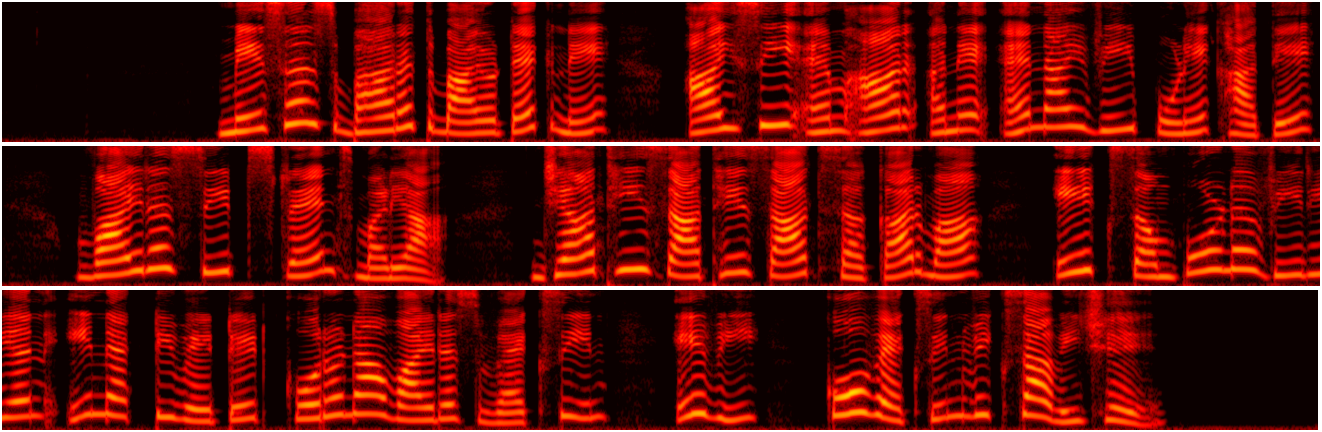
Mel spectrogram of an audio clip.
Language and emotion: Gujarati, neutral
